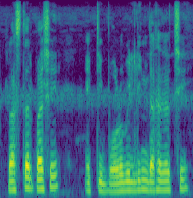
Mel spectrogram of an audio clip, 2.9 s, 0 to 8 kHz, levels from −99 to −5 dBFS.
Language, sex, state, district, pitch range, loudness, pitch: Bengali, male, West Bengal, Cooch Behar, 125-145 Hz, -17 LUFS, 130 Hz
